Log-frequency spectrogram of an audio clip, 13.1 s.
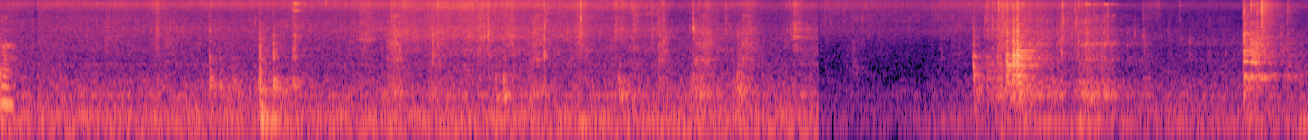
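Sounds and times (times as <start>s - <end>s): paste sizzling in a wok: 0.4s - 11.0s
spatula scraping a wok: 3.4s - 8.2s.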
